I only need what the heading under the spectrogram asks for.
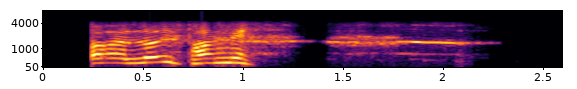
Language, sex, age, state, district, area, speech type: Manipuri, male, 45-60, Manipur, Kangpokpi, urban, conversation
